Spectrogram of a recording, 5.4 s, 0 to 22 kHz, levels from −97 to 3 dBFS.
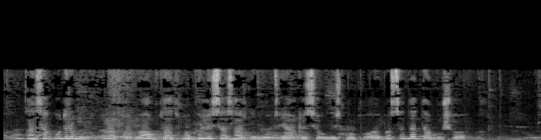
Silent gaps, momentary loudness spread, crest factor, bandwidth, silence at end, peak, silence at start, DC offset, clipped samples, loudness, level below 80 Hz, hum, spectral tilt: none; 9 LU; 22 dB; 12 kHz; 0 s; -4 dBFS; 0.05 s; under 0.1%; under 0.1%; -25 LUFS; -58 dBFS; none; -3 dB/octave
